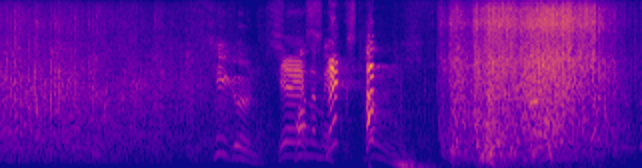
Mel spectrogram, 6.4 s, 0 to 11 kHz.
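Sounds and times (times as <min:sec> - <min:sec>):
speech: 0:02.3 - 0:04.9
person thrown into water splashing: 0:03.9 - 0:06.3.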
